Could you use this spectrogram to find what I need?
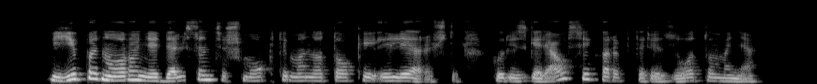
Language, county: Lithuanian, Tauragė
